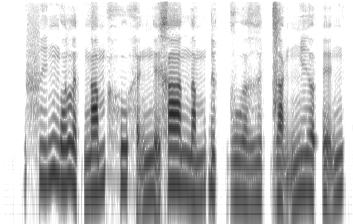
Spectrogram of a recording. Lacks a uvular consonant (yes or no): yes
